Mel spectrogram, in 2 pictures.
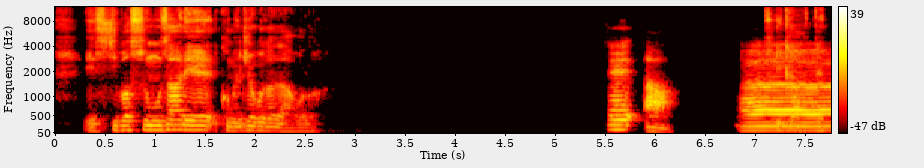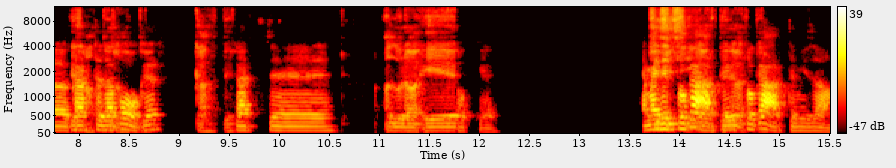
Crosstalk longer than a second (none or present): present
